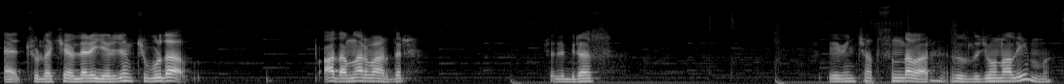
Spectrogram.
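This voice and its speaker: A young man casually commenting while he plays a survival game, rambling, correcting himself and breaking into lively bursts. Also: fairly high pitch, moderate pace, long pauses, lo-fi sound, faint music behind. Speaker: gaming YouTuber. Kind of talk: casual let's-play commentary.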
